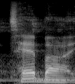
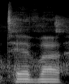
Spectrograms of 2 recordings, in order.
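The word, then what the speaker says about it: טבע: Your instinct to restore B instead of V is historically correct.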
